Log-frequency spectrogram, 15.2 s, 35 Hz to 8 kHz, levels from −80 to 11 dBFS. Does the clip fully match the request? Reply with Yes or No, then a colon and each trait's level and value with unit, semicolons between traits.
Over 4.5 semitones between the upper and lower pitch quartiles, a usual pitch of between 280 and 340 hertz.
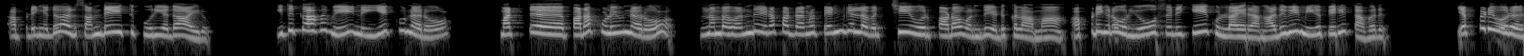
Yes: wide, 5.4 semitones; very high, 295 Hz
